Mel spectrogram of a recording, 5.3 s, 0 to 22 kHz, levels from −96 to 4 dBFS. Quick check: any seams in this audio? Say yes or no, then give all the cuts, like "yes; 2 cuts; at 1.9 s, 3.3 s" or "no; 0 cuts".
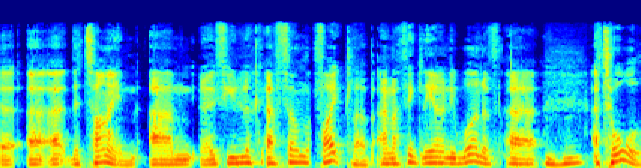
yes; 5 cuts; at 1.7 s, 2.1 s, 2.5 s, 3.5 s, 4.1 s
